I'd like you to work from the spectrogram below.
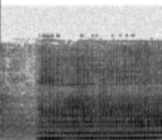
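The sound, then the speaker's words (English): A long, loud, drawn-out burp from drinking organic kombucha tea rises abruptly after a brief quiet moment and rumbles steadily for over a second, with no talking. “Oh my God, I'm burping it up right now.”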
